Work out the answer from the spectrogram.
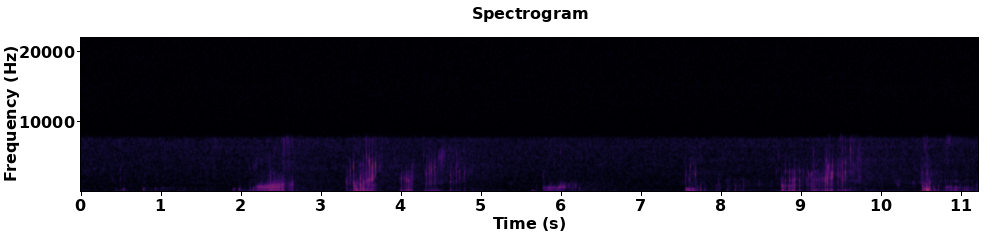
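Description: Irregular gurgling and low rumbling stomach growls in bursts, separated by quiet gaps; ordinary hunger bowel sounds.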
